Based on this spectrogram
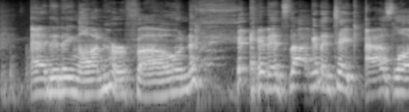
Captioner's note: laughing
